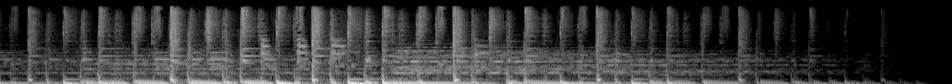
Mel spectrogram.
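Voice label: German, accented English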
